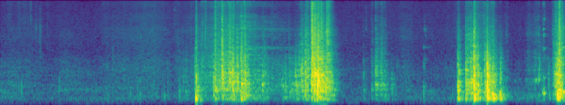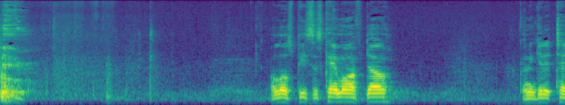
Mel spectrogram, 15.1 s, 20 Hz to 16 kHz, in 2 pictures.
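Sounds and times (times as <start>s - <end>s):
plastic parts clattering: 2.4s - 5.3s, 6.1s - 7.7s.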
